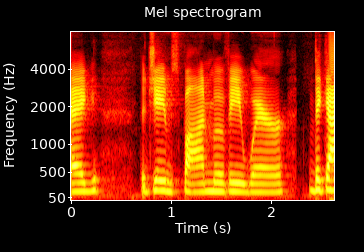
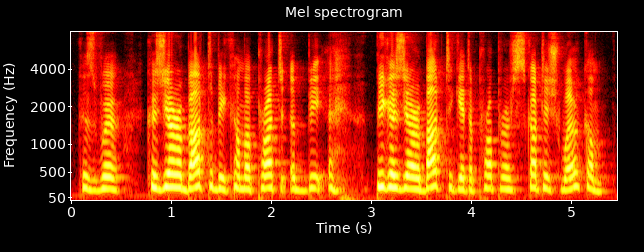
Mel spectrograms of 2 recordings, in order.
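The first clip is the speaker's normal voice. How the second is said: put-on thick Scottish accent, raised and gruff; broad Scottish accent; 3 semitones higher, 3 dB louder than usual. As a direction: imitate a heavy Scottish tough guy, slightly higher. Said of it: "super thick Scottish accent says".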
